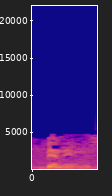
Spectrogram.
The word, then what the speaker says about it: Benin: That sounds like Benin, not Benin. Benin. Isn't that the way you pronounce it? – Benin.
